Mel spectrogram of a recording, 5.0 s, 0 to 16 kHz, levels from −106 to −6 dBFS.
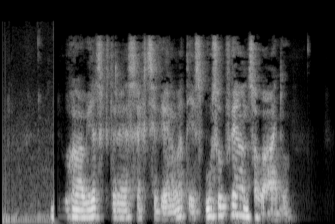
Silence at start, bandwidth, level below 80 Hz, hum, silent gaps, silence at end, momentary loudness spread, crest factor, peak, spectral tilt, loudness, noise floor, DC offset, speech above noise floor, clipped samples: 0.05 s; 9 kHz; -56 dBFS; none; none; 0.7 s; 14 LU; 18 dB; -10 dBFS; -5.5 dB/octave; -27 LUFS; -69 dBFS; under 0.1%; 43 dB; under 0.1%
